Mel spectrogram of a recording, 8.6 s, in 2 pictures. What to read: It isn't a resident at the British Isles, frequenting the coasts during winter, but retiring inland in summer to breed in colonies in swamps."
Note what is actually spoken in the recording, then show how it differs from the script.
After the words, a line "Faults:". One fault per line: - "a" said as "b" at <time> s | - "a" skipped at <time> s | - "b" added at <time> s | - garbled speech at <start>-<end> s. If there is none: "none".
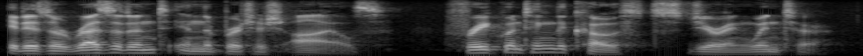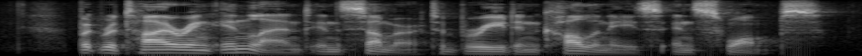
It is a resident in the British Isles, frequenting the coasts during winter, but retiring inland in summer to breed in colonies in swamps."
Faults:
- "isn't" said as "is" at 0.1 s
- "at" said as "in" at 0.8 s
